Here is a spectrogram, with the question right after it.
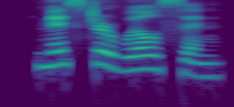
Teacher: notice the rising intonation on mr wilson which is used to address someone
